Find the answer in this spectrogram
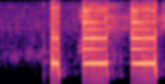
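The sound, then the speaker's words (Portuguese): A telephone busy signal sounds as three buzzy, mid-pitched beeps with no voices over them. The first beep is short, and the next two are longer and evenly spaced. “Mensagem gratuita de telefone ocupado. Aguarde alguns minutos para voltar a ligar.”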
